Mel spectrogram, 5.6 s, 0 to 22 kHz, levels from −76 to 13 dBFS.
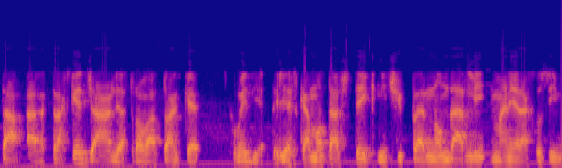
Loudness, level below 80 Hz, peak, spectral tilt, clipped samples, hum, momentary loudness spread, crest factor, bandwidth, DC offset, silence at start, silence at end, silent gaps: -16 LUFS; -46 dBFS; -2 dBFS; -8 dB/octave; under 0.1%; none; 4 LU; 14 dB; 7 kHz; under 0.1%; 0.05 s; 0 s; none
